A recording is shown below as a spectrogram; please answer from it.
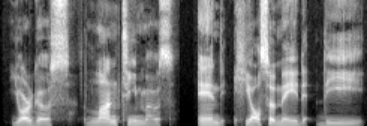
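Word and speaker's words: Yorgos Lanthimos: The director, and I also looked up how to say this, is Yorgos Lantimos, and he also made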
